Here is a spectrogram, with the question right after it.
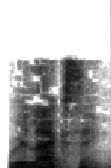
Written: relaxing

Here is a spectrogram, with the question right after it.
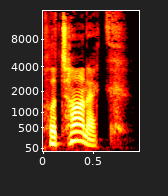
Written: platonic

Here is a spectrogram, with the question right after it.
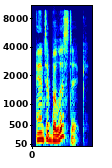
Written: antiballistic

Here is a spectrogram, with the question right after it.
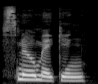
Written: snowmaking

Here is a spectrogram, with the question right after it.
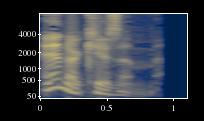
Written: anarchism

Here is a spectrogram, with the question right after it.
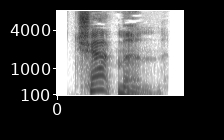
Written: chapman

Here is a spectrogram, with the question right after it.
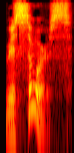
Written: resource

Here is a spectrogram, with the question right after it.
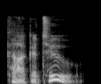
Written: cockatoo

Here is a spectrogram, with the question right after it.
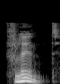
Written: flint

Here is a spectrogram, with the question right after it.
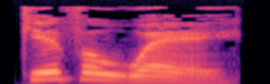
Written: give away

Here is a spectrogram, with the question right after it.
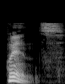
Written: whence

